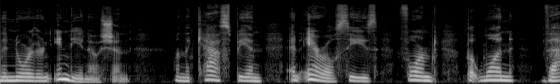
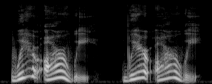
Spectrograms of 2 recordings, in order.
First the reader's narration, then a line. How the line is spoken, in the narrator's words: exclaimed the Canadian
